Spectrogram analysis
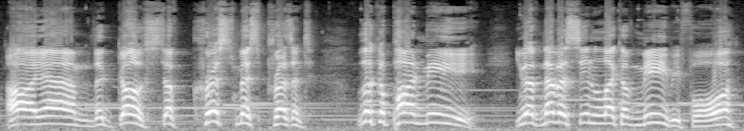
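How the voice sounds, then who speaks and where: A man's voice: high voice, animated, measured pace, a bit bright, faint music behind. A young man playing a hearty, laughing Christmas spirit on a school stage, who turns grave at times. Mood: jovial. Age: young adult. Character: booming jovial male Christmas spirit. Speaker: student actor.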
